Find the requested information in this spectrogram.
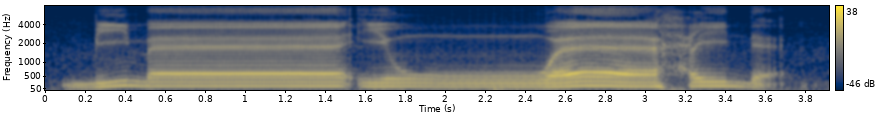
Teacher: Bimau dengungkan. Masuk dengung dua harakat. Bimau muncungkan sebab dia bertemu dengan huruf wau. · Dengungkan, masuk dengung 2 harakat. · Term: Idgham maal maal ghunnah, Idgham ma'al gunnah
